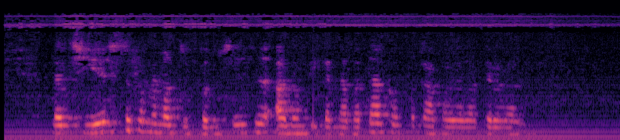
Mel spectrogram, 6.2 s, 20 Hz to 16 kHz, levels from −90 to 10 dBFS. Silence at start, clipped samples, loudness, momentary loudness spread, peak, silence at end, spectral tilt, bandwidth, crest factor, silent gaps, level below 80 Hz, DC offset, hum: 0.05 s; under 0.1%; -31 LUFS; 18 LU; -12 dBFS; 0 s; -4.5 dB/octave; 11.5 kHz; 20 dB; none; -50 dBFS; under 0.1%; 60 Hz at -45 dBFS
